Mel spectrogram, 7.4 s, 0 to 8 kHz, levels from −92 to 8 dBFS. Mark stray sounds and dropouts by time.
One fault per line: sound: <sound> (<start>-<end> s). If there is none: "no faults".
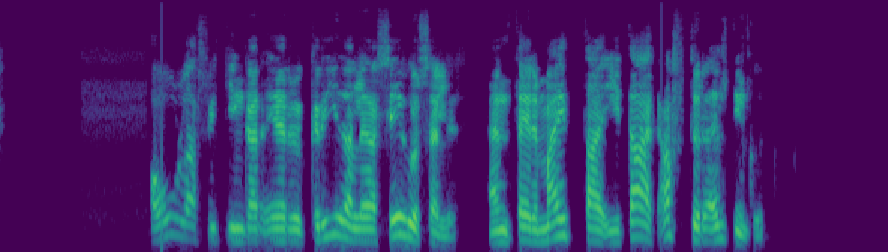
no faults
